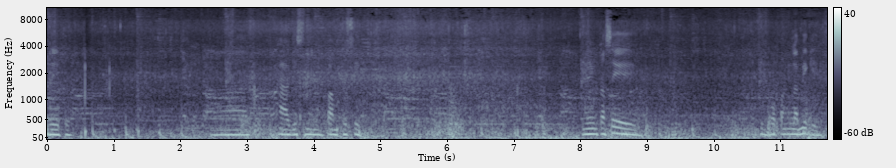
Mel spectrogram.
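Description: Waves wash and splash against rocks close by.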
